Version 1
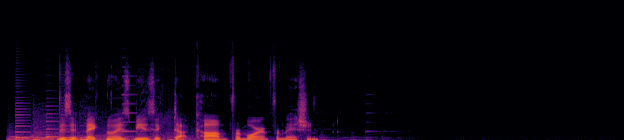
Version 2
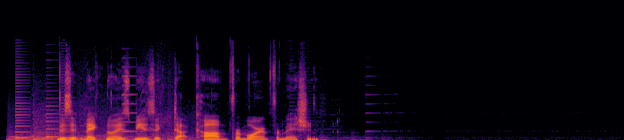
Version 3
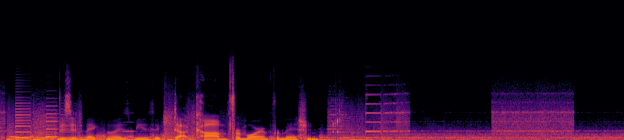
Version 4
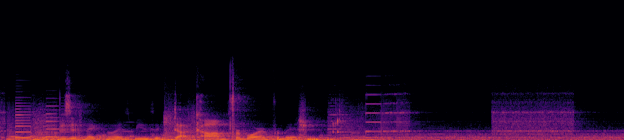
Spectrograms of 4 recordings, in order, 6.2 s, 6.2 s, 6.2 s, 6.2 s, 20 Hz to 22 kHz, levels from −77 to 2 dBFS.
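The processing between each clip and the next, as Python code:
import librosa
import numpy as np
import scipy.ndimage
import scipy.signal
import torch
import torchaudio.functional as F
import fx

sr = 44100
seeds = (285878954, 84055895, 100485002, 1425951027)

y1 = scipy.signal.sosfilt(scipy.signal.butter(2, 78.0, 'highpass', fs=sr, output='sos'), x)
y1 = fx.high_shelf(y1, sr, hz=4500.0, db=8.0)
y1 = y1 * 10.0 ** (4.5 / 20.0)
y2 = fx.rider(y1, sr, range_db=3, speed_s=0.5)
y2 = fx.filter_lfo_lowpass(y2, sr, shape='square', hz=0.61, low_hz=720.0, high_hz=3700.0, q=1.0)
y2 = fx.env_flatten(y2, sr, amount_pct=70)
y2 = y2 * 10.0 ** (-2.0 / 20.0)
y3 = fx.room_shoebox(y2, sr, seeds[0], volume_m3=800.0, walls='mixed', distance_m=0.75)
y3 = y3 * 10.0 ** (-7.0 / 20.0)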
